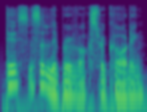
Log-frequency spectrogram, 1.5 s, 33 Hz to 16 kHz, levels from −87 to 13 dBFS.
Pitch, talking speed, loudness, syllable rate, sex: 95 Hz, 205 wpm, -16 LUFS, 6.8 syllables/s, male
